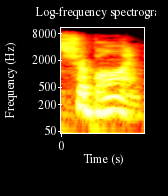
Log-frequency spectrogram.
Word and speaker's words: Shaban: okay, it's Shaban, actually. That's how you pronounce her name, is Shaban.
